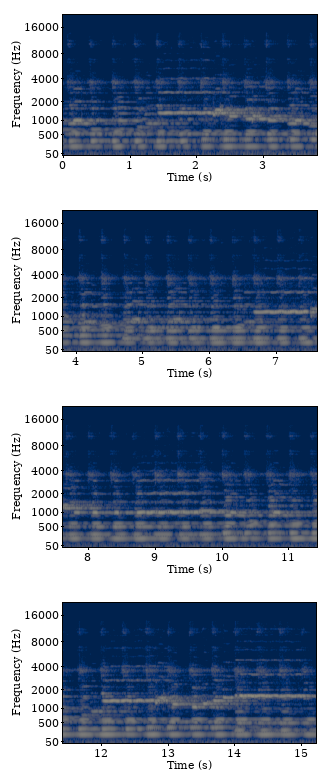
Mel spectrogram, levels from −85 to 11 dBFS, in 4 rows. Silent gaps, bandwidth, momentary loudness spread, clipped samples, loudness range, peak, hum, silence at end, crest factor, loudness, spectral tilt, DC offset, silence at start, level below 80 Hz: none; 14 kHz; 9 LU; under 0.1%; 6 LU; -22 dBFS; none; 0 s; 16 dB; -38 LUFS; -5 dB/octave; under 0.1%; 0 s; -64 dBFS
